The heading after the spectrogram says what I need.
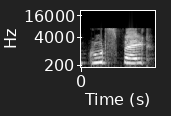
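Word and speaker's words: Creutzfeldt: इसको हम क्रूट्सफेल्ट Jacob disease भी बोलते हैं, उसी का शॉर्ट फॉर्म CR जैकब है। Okay, it's spelling is CREUTZ FELDT।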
